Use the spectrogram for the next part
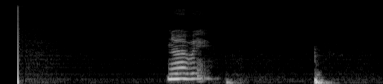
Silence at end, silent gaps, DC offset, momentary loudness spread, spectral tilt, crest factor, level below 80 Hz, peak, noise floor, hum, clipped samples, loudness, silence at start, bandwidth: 0.55 s; none; under 0.1%; 22 LU; -7 dB/octave; 24 dB; -40 dBFS; -2 dBFS; -63 dBFS; none; under 0.1%; -25 LUFS; 1.7 s; 16.5 kHz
